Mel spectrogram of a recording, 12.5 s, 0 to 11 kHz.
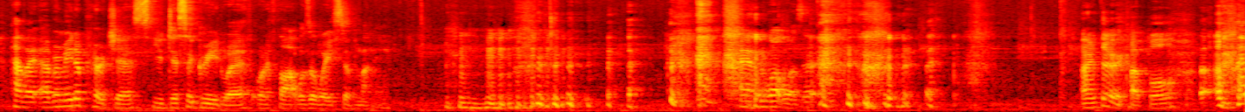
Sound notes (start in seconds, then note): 4.4 chuckling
